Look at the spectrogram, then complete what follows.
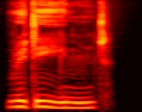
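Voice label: "redeemed", British English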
